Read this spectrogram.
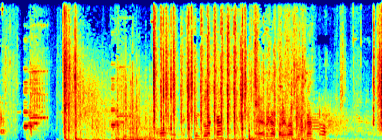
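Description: Rapid gunshots crack from a rifle.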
